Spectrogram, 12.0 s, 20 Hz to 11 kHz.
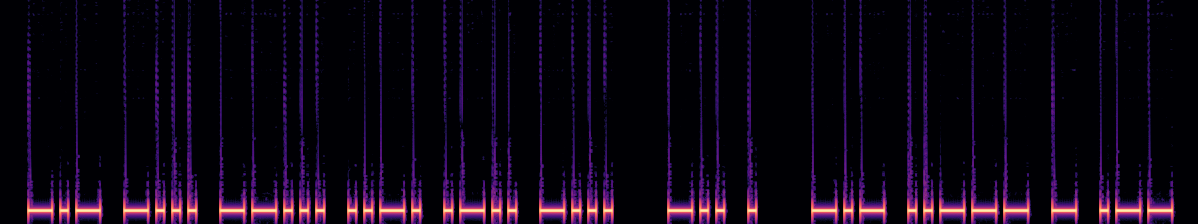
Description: Morse code, heard as a keyed tone, about 15 wpm, 700 Hz. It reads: KB7FLB DE K2TW
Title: Practice QSO - Exchange 4 - Ending - 15wpm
